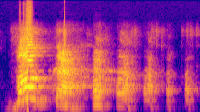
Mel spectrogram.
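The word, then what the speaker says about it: Gunther: name back to walter it's pronounced vodka so you spell it with a v goddamn breaker and eddie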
